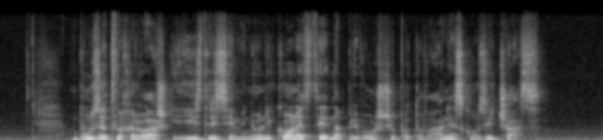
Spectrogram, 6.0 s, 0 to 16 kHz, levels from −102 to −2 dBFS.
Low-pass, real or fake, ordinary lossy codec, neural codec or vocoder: 14.4 kHz; fake; AAC, 96 kbps; vocoder, 44.1 kHz, 128 mel bands, Pupu-Vocoder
